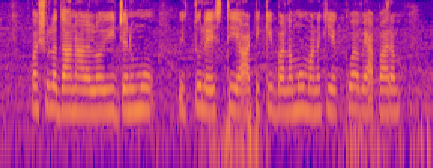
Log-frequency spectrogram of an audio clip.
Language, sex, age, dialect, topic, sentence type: Telugu, female, 18-24, Southern, agriculture, statement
